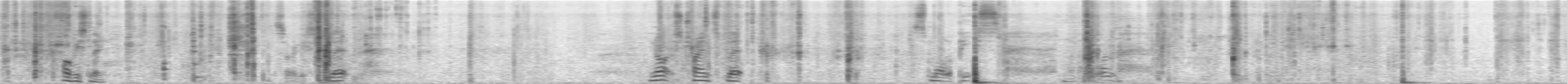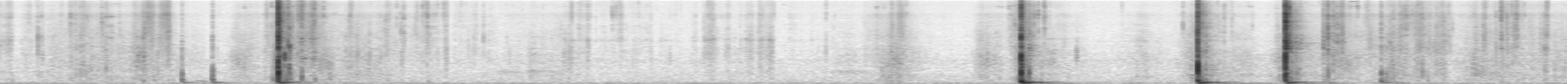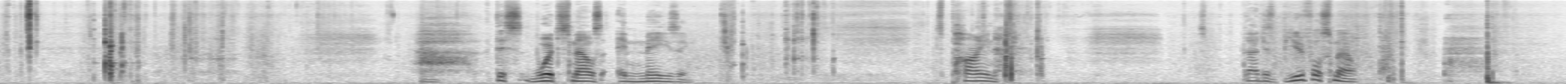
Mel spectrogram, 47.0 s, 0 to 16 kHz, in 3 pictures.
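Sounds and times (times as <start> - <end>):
axe chopping wood: 3.2 - 3.5, 9.7 - 10.1, 14.0 - 14.3, 17.8 - 18.8, 25.8 - 26.3, 27.6 - 29.6, 46.2 - 46.4.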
